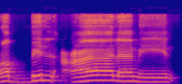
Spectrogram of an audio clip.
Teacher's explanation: रब्बिल आलमीन में देखिए आपसे भी आइन नहीं निकला, आइन निकालना है।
